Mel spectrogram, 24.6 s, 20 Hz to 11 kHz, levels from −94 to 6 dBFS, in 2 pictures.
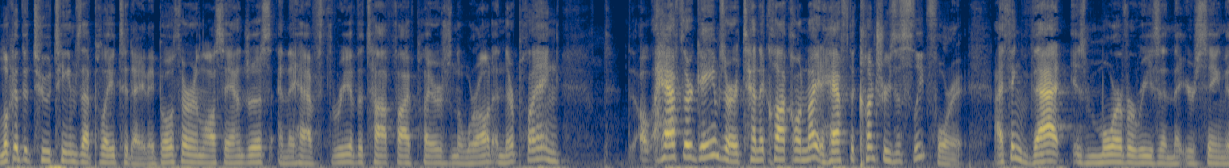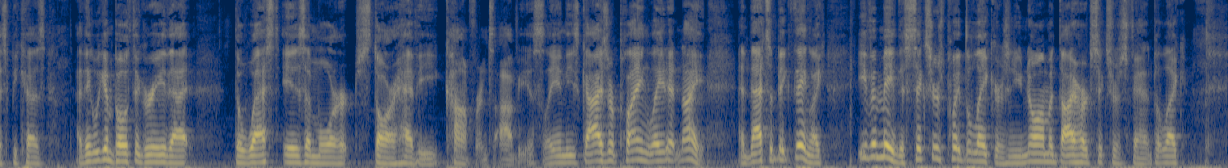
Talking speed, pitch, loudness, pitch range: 255 wpm, 140 Hz, -25 LUFS, 130-175 Hz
